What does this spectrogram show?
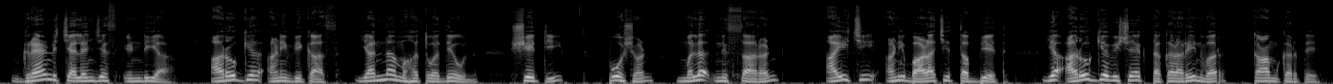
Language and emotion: Marathi, neutral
